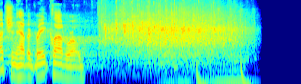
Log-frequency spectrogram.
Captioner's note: applause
